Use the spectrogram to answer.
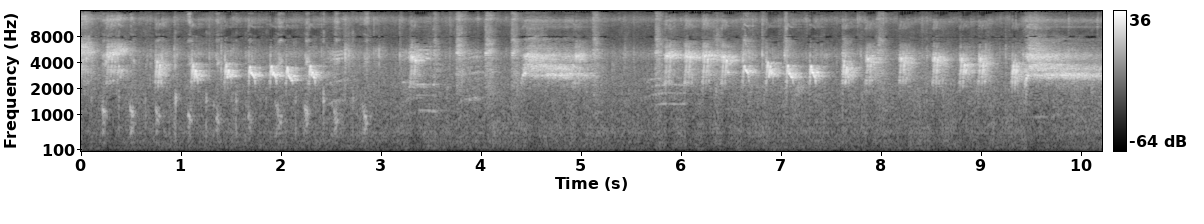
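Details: A Grey-cheeked Bulbul, recorded as a lure to rouse other birds, sings lively, rapid chattering phrases of sharp, bright notes in quick bursts, with a steady hiss of background noise.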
